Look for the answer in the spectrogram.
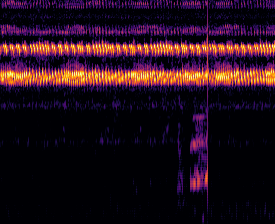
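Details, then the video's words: Cricket singing one unbroken piercing trill of fast pulses, interrupted briefly by a short lower chirping sound and a sharp click shortly before the end. "suara jangkrik, krikkkkkk panjang"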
